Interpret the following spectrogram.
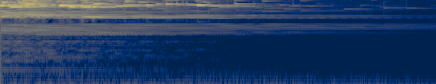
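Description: The closing of a hip hop track: a high, shimmering chime sound ringing out and fading away, with one last small accent about two seconds in, leaving only a faint tail.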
